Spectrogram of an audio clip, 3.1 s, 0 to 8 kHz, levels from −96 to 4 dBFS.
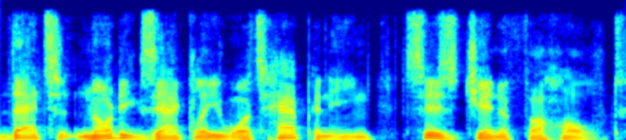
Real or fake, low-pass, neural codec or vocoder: fake; 7.2 kHz; vocoder, 22.05 kHz, 80 mel bands, WaveNeXt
